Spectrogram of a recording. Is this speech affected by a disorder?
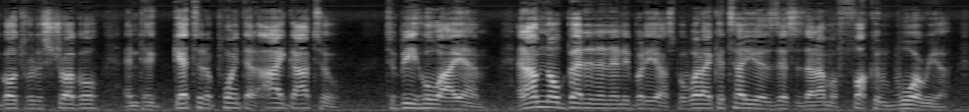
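No.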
